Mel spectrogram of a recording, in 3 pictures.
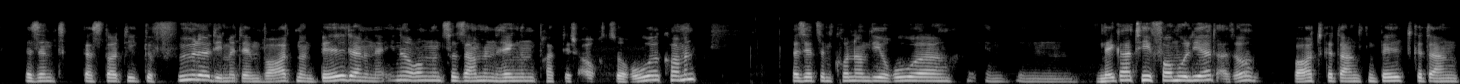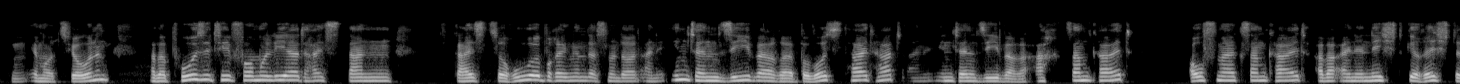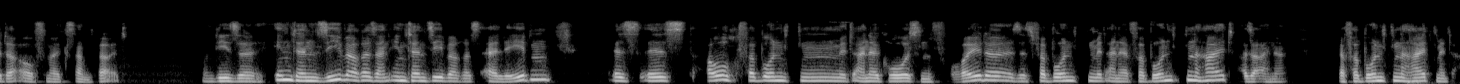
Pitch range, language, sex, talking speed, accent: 150-185 Hz, German, male, 120 wpm, German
